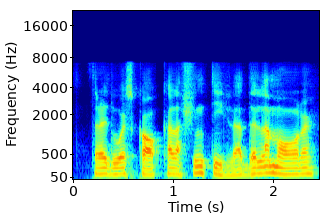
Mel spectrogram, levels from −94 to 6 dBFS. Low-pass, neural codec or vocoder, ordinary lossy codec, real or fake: 7.2 kHz; codec, 16 kHz, about 1 kbps, DyCAST, with the encoder's durations; AAC, 64 kbps; fake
